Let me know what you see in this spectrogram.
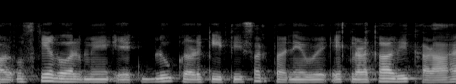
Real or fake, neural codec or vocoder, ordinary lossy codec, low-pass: fake; codec, 44.1 kHz, 3.4 kbps, Pupu-Codec; none; 7.2 kHz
